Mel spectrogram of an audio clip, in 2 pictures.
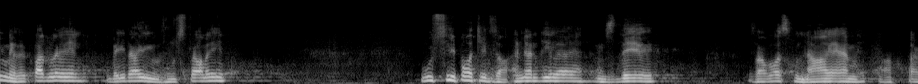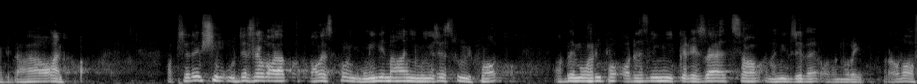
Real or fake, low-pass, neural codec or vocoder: fake; 10.8 kHz; codec, 24 kHz, 1.5 kbps, HILCodec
